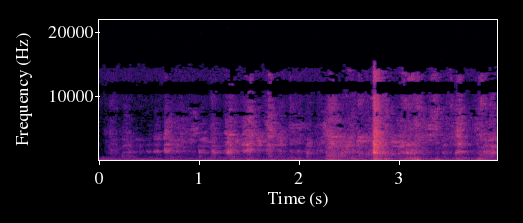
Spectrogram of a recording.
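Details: A teacup poodle at a pet shop panting in quick, soft, breathy bursts about twice a second, faint against a steady low hum, with one sharper click or knock near the end.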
